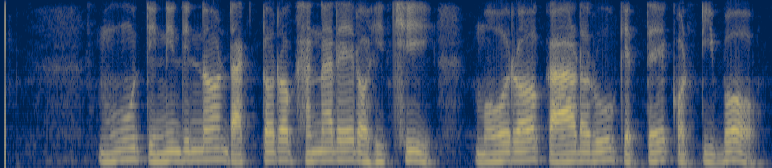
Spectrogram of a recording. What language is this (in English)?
Odia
